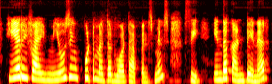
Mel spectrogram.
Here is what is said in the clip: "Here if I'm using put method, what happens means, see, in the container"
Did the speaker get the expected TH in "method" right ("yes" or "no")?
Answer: no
